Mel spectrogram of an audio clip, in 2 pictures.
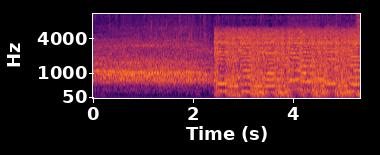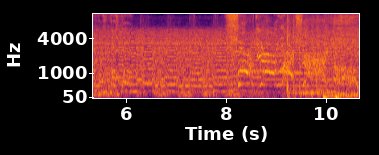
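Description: Metalcore band playing live: after about two seconds of crowd noise, distorted electric guitars, bass and drums kick in together at once with a song's opening riff, and a voice yells over the music near the end.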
